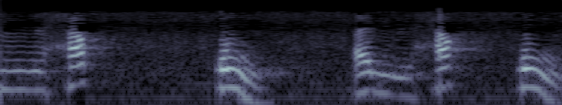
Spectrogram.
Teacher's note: القاف الأولى الساكنة خرجت بالتصادم على القاعدة الأصلية ولا تقلقل، لأننا لو قلقلناها لنفك الإدغام، هنقول عندئذ قوله الحقق، ما وهذا لا يصح، لا يصح لا قرآنا ولا لغة.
